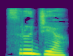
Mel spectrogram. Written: ಸರಜ್ಯಾ

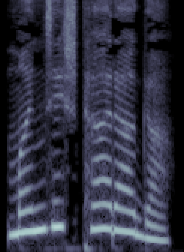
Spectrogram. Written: ಮಂಜಿಷ್ಠಾರಾಗ

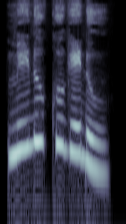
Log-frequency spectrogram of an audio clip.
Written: ಮಿಡುಕುಗೆಡು

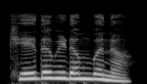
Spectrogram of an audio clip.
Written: ಖೇದವಿಡಂಬನ

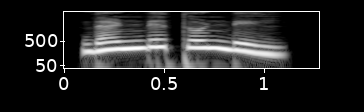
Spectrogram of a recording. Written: ದಂಡೆದೊಂಡಿಲ್

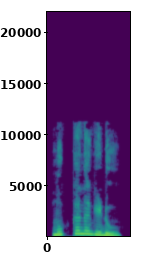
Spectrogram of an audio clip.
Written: ಮುಕ್ಕನಗಿಡು

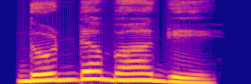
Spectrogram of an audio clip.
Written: ದೊಡ್ಡಬಾಗೆ

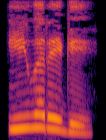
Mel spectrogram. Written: ಈವರೆಗೆ

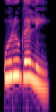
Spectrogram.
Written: ಊರೆಗೋಲು

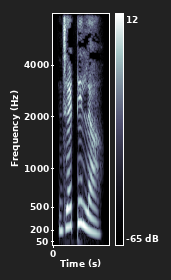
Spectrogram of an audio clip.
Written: ಜಟಿಲ

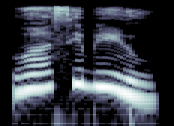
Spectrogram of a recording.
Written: ವಾಸಿಬೀಳು

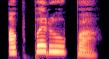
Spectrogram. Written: ಅಪರೂಪ

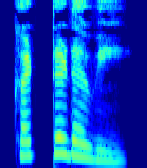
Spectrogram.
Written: ಕಟ್ಟಡವಿ

